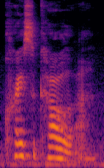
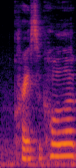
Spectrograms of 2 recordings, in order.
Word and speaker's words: chrysocolla: formula next one is chrysocolla chrysa cola chrysakela it's pronounced a couple different ways um this i feel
